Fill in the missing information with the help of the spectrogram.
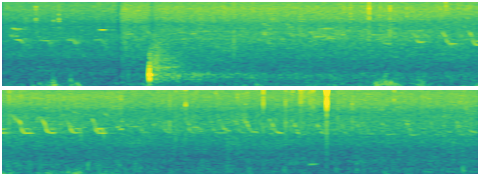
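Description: Open wood fire burning under a grill, with one loud sharp pop about a second and a half in and a small crack near the end. Rapid high chirping runs in the background through the middle.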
